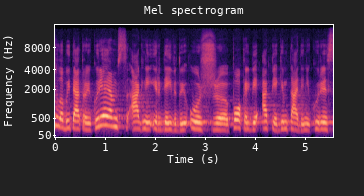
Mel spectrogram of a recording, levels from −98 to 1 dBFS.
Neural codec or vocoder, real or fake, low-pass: vocoder, 44.1 kHz, 128 mel bands every 256 samples, BigVGAN v2; fake; 14.4 kHz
